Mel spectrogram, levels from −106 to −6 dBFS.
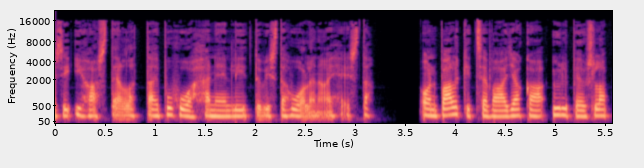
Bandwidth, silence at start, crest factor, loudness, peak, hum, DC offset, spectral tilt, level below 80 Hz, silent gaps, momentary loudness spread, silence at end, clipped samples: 16.5 kHz; 0 s; 20 dB; -23 LUFS; -2 dBFS; none; under 0.1%; -5.5 dB/octave; -62 dBFS; none; 9 LU; 0.05 s; under 0.1%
